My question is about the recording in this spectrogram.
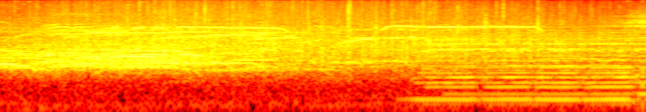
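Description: Festival crowd cheering and applauding, with long whistles over it. About four seconds in, a brass band comes in with held, sustained chords.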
